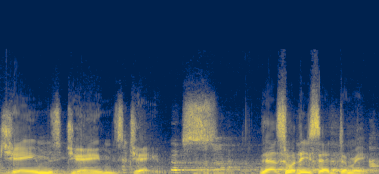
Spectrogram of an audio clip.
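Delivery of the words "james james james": put-on deep, swooping man's voice. Retelling what the one he was casting out said to him, in a deep man's voice. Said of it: "he was talking like in a deep man's voice".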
